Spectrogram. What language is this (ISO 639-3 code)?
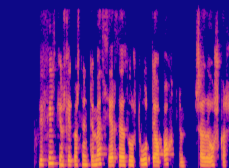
isl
